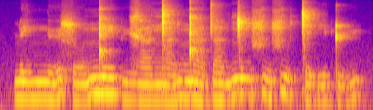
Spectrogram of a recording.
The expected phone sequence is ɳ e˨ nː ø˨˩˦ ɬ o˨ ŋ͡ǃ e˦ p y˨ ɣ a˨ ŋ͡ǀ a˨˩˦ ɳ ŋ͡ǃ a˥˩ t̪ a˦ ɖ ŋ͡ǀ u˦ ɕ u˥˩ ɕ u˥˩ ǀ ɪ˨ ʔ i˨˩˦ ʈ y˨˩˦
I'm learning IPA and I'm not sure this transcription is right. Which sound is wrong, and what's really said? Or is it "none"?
none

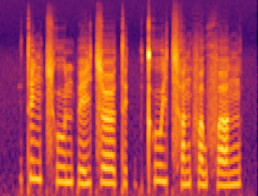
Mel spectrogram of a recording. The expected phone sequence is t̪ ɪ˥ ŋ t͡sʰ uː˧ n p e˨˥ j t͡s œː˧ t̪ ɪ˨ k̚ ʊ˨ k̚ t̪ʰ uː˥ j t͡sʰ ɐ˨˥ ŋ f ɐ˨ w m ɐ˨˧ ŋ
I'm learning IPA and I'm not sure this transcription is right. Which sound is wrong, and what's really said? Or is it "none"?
m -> f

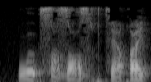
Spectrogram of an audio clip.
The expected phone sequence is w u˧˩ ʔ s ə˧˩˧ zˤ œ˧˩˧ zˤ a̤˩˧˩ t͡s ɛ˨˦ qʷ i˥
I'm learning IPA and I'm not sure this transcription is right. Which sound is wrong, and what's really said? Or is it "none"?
none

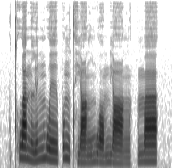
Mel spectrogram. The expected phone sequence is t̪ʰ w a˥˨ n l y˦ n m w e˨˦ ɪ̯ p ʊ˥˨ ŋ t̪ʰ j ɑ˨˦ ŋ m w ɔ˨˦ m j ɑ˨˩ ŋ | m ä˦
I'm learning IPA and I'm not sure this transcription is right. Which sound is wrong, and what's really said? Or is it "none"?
none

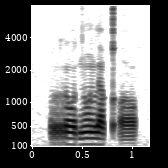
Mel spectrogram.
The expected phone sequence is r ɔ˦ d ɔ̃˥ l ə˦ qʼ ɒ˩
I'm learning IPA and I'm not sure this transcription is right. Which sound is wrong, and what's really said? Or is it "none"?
none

